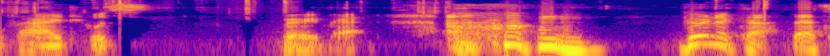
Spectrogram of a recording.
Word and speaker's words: Guernica: Guernica, that's how you pronounce it.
